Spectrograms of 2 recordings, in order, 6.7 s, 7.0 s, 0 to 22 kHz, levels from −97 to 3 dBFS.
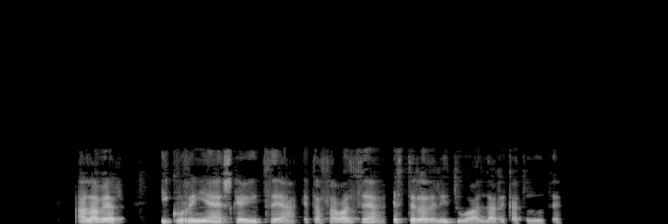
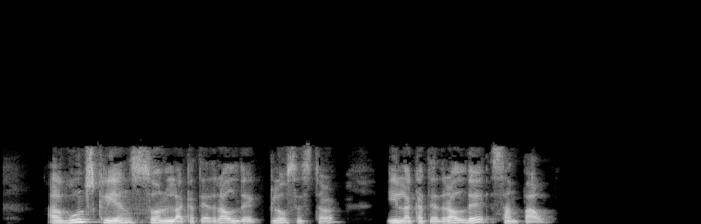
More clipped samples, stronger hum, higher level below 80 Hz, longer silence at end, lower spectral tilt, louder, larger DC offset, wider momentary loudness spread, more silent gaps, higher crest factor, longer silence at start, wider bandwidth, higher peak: neither; neither; second, -72 dBFS vs -60 dBFS; second, 1.05 s vs 1.55 s; about the same, -6 dB/octave vs -5 dB/octave; second, -25 LUFS vs -17 LUFS; neither; first, 13 LU vs 9 LU; about the same, 1.51-1.61 s vs 3.77-3.87 s; first, 24 dB vs 16 dB; first, 0.8 s vs 0.5 s; about the same, 7.6 kHz vs 8 kHz; about the same, -2 dBFS vs -2 dBFS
